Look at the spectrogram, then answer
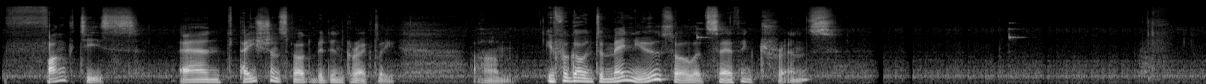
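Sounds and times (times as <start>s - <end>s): cooling fan humming: 0.0s - 12.0s
high-pitched monitor beep: 10.1s - 10.4s.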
